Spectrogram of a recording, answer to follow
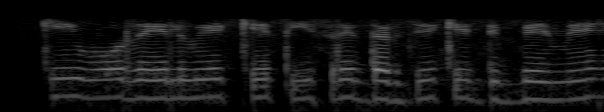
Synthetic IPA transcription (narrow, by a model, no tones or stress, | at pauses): kiʋoɾeːlʋeket̪iːsɾed̪ɐɾd͡ʒekeɖɪbːemẽ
